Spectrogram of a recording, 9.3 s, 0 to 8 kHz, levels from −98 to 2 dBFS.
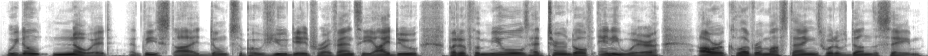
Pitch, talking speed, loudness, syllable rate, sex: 140 Hz, 195 wpm, -17 LUFS, 5.0 syllables/s, male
